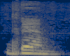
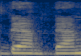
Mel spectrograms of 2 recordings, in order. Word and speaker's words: damn: डैम में MN होता है, डैम। ठीक है, तो इस डैम होता है कोई भी बददुआ देना। ठीक है, डैम क्या होता है? बददुआ देना, DAMN। ठीक है, तो यहाँ पे N साइलेंट है आपका।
